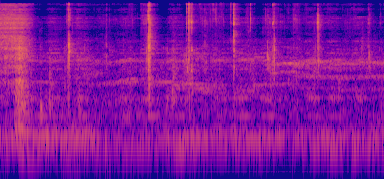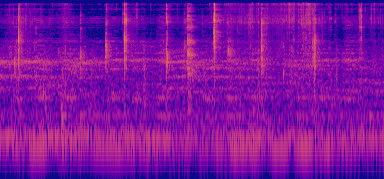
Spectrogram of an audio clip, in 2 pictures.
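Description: Close-up chewing of crunchy food: a loud bite at the start, then irregular sharp crunches and mouth clicks, one to a few a second.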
